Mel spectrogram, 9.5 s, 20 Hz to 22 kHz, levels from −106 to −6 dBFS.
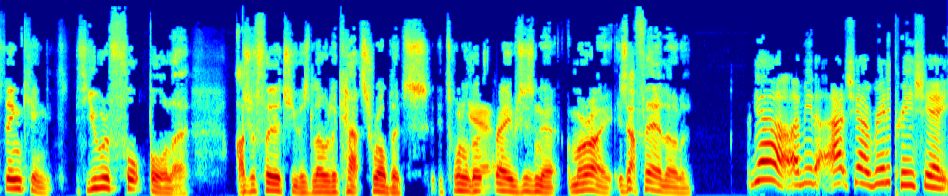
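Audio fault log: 2.43 s and 8.88 to 8.91 s, damaged data in a compressed stream: in two places, part of the encoded stream was corrupted, so the decoder could not read those frames properly and had to drop out of sync and search for the next valid frame header before decoding resumed. Each moment of misread or discarded data comes through as a short, unnatural glitch, about 20 ms long, breaking into the sound at both points.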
